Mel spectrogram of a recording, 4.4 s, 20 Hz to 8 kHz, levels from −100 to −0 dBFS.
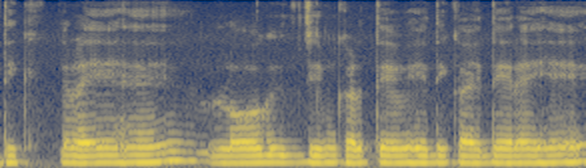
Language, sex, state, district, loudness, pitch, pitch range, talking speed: Hindi, male, Rajasthan, Jaipur, -13 LUFS, 125 Hz, 125-130 Hz, 150 wpm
